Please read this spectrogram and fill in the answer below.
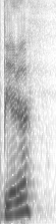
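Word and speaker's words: Pitre: Uh, safety Jalen Peter, um, that's how you pronounce his name.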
